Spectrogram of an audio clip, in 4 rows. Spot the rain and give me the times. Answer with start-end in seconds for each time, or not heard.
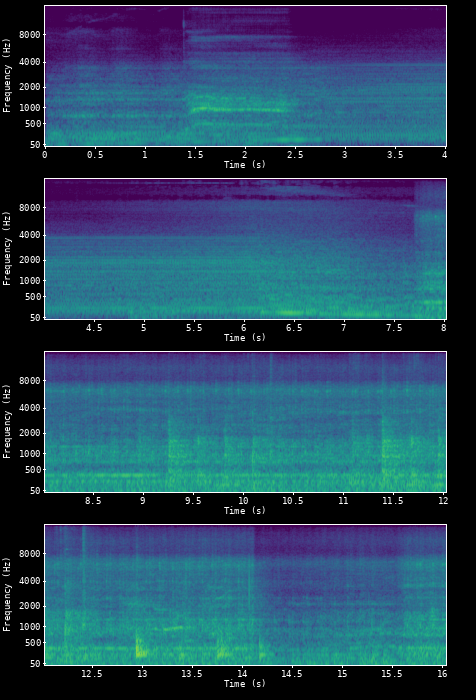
not heard.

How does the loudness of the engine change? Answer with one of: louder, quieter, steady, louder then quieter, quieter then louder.
louder.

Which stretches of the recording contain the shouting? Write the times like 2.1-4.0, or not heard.
1.4-2.5, 12.7-13.9.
